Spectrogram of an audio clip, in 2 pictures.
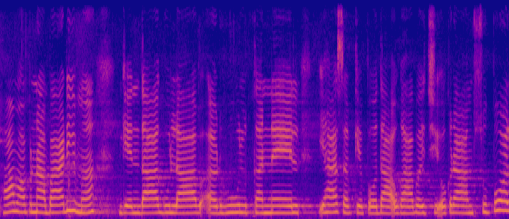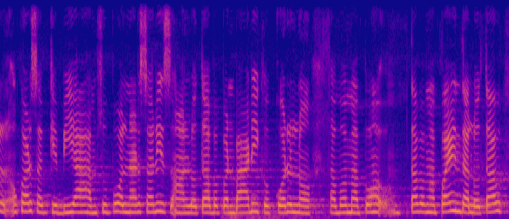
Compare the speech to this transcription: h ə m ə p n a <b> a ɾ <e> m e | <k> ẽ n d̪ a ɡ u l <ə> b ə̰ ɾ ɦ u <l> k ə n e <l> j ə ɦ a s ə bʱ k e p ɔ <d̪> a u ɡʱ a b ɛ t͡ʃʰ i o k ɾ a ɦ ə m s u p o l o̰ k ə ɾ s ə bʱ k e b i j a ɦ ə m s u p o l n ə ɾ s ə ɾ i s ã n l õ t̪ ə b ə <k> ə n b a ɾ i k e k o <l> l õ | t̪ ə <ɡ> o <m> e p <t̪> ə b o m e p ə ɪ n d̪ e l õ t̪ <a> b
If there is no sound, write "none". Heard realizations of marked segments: b, i, ɡ, a, l, l, d̪, p, ɾ, b, m, t̪, ə

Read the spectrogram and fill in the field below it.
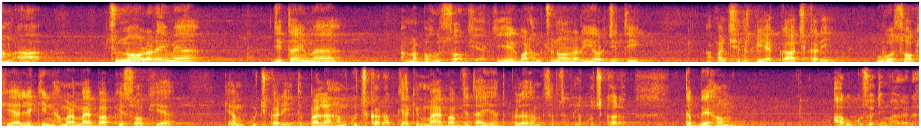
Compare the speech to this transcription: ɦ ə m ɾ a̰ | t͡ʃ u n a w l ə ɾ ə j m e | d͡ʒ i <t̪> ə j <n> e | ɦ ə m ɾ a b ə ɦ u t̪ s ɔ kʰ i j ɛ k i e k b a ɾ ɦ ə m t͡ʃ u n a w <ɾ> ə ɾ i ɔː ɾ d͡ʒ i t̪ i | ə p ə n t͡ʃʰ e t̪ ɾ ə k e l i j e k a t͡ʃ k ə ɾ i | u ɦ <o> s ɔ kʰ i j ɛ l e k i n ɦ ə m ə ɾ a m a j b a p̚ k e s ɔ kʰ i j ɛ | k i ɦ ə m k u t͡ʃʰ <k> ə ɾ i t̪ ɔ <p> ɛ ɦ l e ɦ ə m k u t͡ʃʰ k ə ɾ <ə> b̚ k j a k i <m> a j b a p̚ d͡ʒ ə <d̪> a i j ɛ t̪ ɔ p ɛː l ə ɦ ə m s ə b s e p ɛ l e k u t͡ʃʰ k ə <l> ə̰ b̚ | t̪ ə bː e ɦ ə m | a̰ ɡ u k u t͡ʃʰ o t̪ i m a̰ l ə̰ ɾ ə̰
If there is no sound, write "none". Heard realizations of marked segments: t̪, m, l, o, k, p, ə, m, t̪, ɾ

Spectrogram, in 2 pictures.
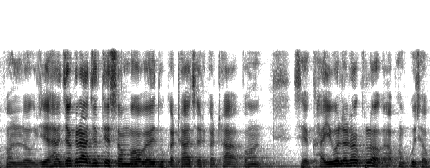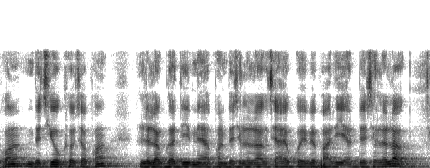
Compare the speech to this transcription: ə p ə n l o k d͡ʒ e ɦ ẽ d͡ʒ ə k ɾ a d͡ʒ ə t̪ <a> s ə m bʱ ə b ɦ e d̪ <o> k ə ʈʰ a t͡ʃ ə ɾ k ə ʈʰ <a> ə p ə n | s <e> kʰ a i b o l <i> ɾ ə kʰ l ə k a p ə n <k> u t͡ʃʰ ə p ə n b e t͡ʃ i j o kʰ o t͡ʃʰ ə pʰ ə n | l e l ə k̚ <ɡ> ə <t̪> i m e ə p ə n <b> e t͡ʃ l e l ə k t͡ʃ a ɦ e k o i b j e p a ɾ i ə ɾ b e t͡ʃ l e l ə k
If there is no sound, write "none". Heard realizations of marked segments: e, u, a, e, e, k, ɡ, d̪, b

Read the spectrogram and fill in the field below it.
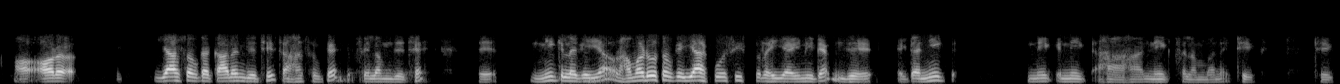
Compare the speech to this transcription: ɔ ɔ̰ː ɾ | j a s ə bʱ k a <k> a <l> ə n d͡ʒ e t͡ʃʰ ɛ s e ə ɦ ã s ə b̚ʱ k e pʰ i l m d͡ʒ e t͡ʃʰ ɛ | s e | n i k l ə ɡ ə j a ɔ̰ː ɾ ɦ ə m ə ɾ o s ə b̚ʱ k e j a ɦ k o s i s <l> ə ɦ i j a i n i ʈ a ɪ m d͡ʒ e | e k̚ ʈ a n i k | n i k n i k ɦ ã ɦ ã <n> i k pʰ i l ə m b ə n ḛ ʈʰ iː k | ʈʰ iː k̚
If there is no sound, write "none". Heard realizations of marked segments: k, ɾ, ɾ, n

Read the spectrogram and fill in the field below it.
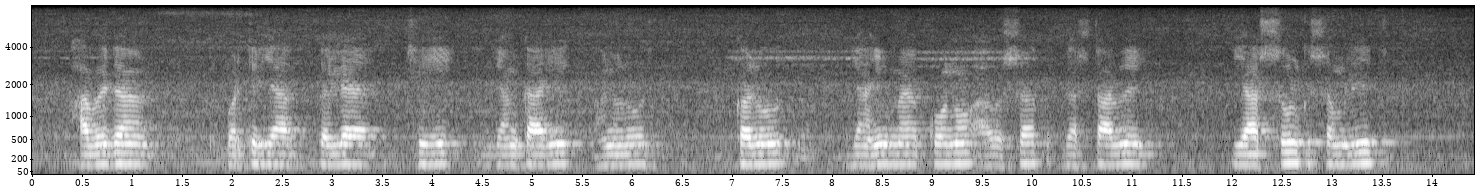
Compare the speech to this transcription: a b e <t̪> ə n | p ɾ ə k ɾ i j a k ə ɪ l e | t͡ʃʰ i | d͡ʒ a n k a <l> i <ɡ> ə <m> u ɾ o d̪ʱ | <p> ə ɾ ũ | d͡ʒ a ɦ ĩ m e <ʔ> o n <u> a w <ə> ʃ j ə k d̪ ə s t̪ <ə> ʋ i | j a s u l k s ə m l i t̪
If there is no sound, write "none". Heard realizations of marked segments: d̪, ɾ, k, n, k, k, o, ə, a

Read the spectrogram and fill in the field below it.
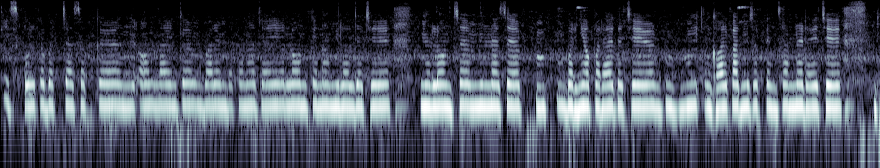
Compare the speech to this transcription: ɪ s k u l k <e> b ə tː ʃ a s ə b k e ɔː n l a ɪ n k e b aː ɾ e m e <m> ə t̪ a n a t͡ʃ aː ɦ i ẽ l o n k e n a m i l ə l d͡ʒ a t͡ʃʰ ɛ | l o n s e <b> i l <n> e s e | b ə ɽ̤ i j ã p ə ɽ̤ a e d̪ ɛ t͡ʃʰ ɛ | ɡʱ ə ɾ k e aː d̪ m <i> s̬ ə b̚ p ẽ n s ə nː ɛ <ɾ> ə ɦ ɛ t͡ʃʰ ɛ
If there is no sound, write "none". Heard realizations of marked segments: e, b, m, n, i, ɾ

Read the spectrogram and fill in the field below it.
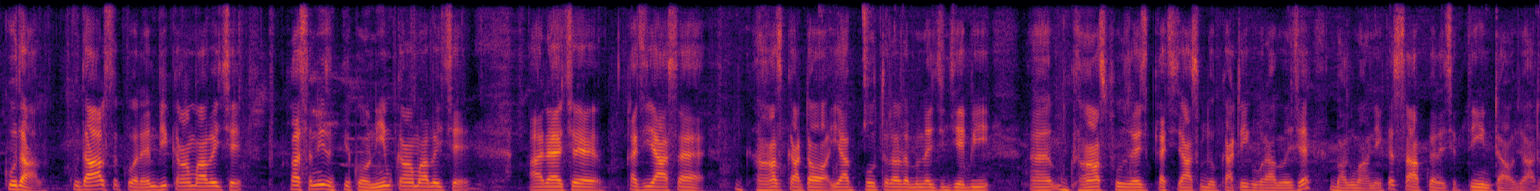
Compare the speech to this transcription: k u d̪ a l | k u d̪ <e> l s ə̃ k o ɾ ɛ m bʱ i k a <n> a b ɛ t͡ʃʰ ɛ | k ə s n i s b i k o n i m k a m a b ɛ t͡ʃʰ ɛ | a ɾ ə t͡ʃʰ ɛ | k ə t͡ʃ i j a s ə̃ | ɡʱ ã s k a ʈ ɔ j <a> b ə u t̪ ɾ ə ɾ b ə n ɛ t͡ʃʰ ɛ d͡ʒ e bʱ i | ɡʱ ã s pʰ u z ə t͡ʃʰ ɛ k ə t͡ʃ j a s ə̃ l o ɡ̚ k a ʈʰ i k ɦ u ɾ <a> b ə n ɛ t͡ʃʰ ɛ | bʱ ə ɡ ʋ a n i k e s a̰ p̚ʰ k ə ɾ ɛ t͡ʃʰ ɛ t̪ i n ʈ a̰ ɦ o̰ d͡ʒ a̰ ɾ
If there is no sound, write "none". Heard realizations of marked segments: a, m, a, a

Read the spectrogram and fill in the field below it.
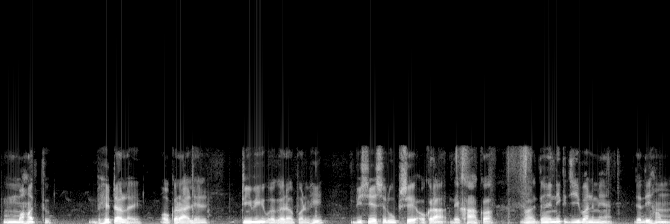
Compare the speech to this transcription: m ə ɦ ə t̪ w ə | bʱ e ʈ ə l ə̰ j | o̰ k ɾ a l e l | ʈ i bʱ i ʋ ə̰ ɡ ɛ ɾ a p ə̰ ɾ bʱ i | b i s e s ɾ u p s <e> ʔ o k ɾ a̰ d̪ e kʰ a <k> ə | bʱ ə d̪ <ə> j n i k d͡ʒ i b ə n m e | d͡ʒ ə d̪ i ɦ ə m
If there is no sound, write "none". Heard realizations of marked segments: e, k, ə

